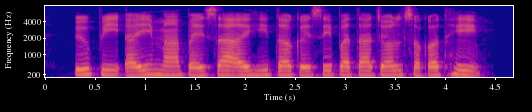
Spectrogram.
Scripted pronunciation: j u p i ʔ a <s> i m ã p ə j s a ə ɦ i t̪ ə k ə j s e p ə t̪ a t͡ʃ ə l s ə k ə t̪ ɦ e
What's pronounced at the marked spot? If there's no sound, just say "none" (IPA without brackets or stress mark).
none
